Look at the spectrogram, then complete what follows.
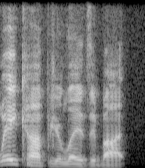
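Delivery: mild holler. Retelling a man knocking on Marza's door, retelling a holler.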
